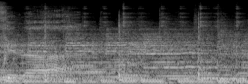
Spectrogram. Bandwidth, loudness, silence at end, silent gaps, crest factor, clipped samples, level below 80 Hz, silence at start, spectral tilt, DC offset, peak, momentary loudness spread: 19 kHz; -18 LUFS; 0 s; none; 14 dB; under 0.1%; -34 dBFS; 0 s; -5 dB/octave; under 0.1%; -4 dBFS; 3 LU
